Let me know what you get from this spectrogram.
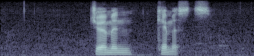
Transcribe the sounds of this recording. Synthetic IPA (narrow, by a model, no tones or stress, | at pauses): d͡ʒɜːmə̃n | kʰɛmɪsts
